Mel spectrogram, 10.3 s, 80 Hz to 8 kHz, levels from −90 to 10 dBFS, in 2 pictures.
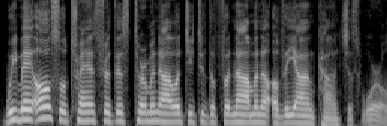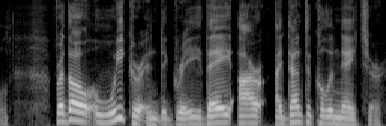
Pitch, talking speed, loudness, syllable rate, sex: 135 Hz, 135 wpm, -19 LUFS, 4.5 syllables/s, male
